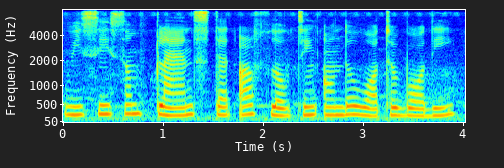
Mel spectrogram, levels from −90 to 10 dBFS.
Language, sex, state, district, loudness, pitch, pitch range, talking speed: English, female, Assam, Kamrup Metropolitan, -18 LUFS, 215 Hz, 200-225 Hz, 165 wpm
